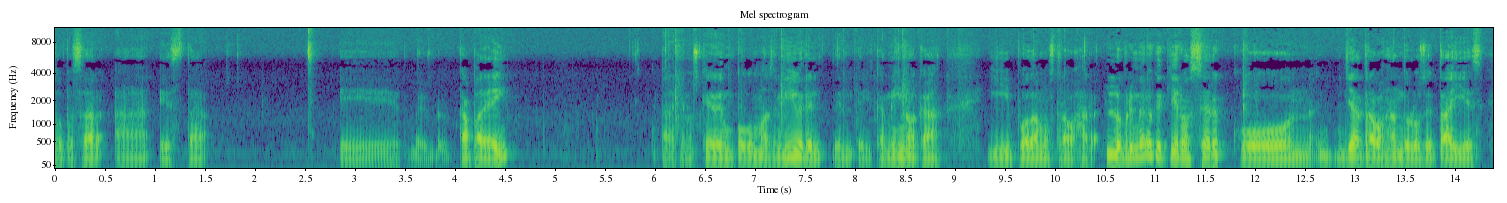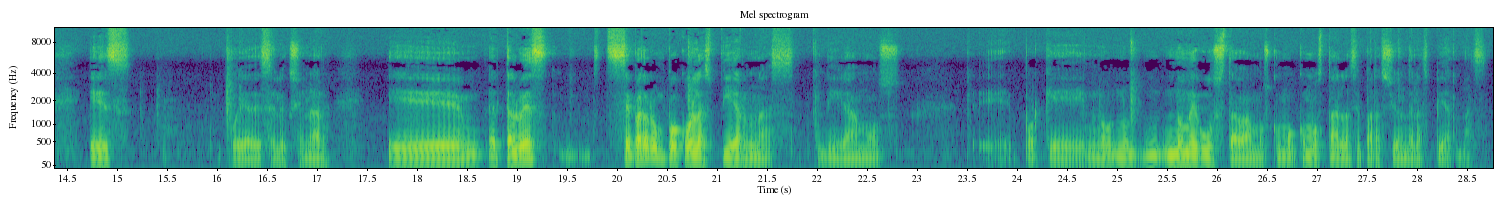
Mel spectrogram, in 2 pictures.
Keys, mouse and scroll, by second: 1.7 click, 3.7 click, 5.0-5.3 scroll down 1, 5.7-6.1 scroll up 1, 6.4 shift+click, 7.5 shift+click, 8.7 shift+right click, 9.7 right click, 10.1-11.1 right drag, 11.5 middle click, 11.9 Tab, 14.9 click, 16.1 a, 17.0-19.7 drag, 20.9 alt+shift+right click, 22.1-22.5 alt+shift+scroll down 1, 22.7-23.7 drag, 23.7-24.2 scroll up 1, 24.2-28.0 middle drag.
